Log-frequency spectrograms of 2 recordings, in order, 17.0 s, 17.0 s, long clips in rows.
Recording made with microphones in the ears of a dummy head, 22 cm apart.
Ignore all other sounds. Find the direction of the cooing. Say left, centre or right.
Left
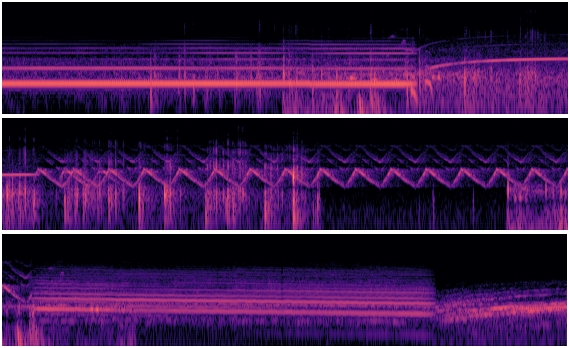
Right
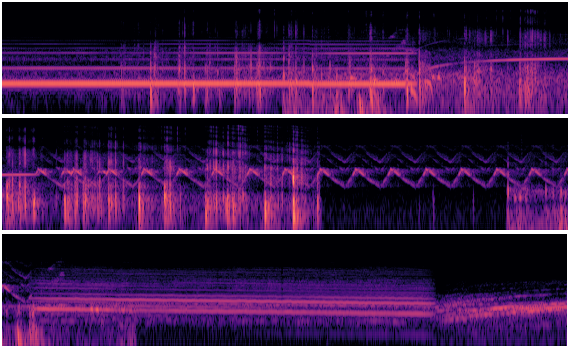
right.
